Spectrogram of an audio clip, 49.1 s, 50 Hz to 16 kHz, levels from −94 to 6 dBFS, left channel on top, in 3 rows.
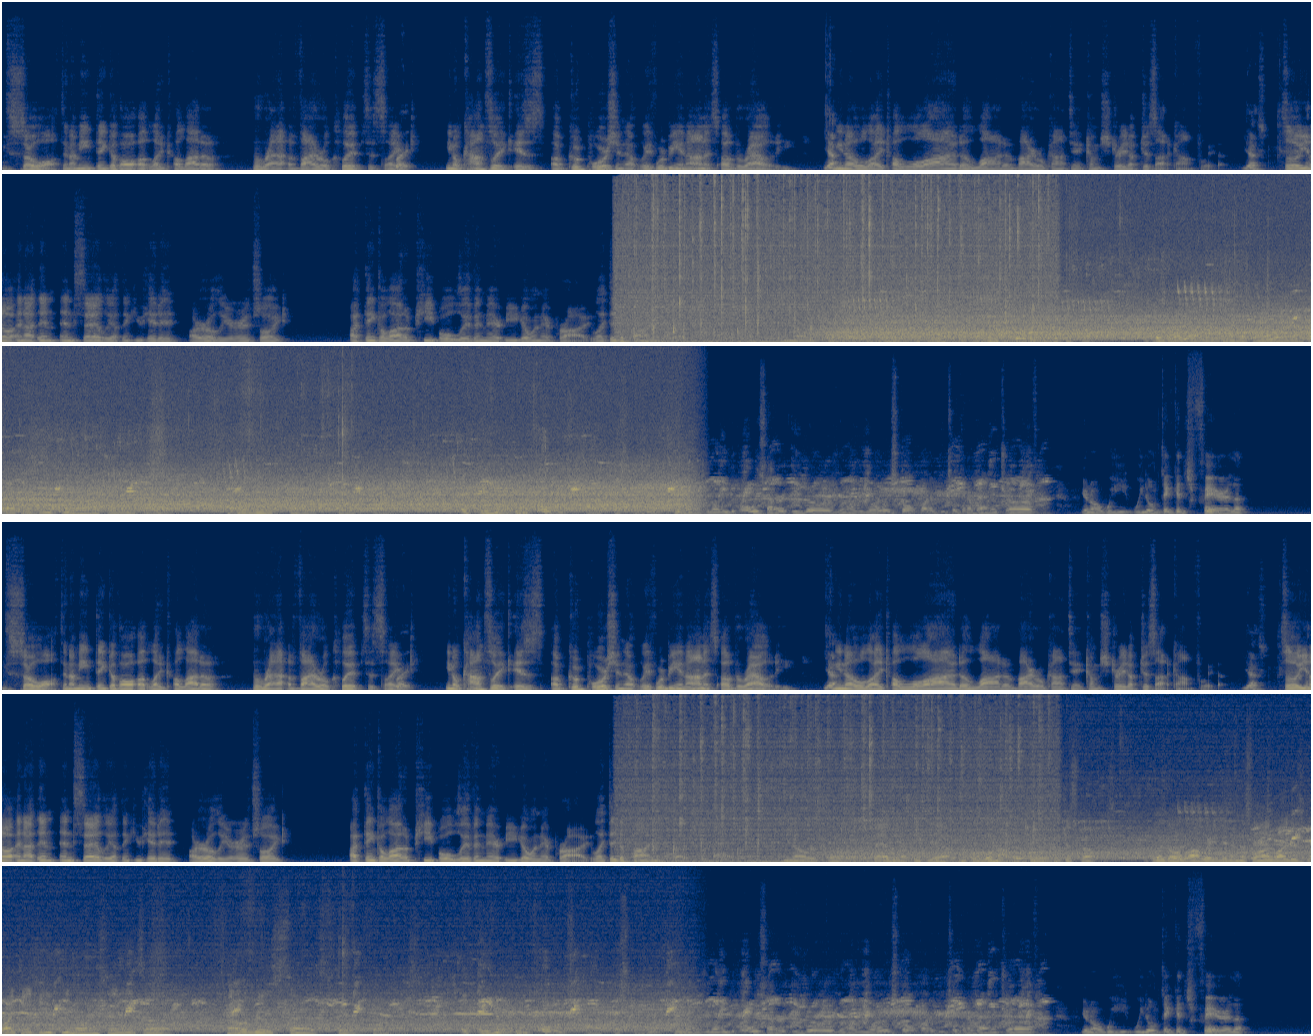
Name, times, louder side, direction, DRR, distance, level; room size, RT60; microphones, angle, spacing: voice 1, 0.0-2.7 3.1-5.0 5.6-9.9 10.4-15.1 16.0-19.8 20.7-25.5 26.1-30.3 30.7-34.8 35.5-38.0, right 4 dB, 40° right, 0.3 m, -38 dB
sound 1, 24.0-29.6, left 4 dB, 85° left, 0.8 m, -35 dB
Bird vocalization bird call bird song, 26.3-41.6, left 8 dB, 45° left, 0.3 m, -33 dB
sound 2, 32.0-45.8, right 2 dB, 85° right, 2.1 m, -39 dB
voice 2, 38.5-45.6 46.2-48.2, left 1 dB, 25° left, 0.9 m, -41 dB
4.1 x 2.4 x 2.7 m
head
